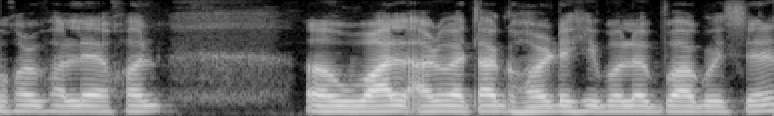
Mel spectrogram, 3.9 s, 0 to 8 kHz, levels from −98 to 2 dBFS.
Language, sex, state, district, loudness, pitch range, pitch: Assamese, male, Assam, Kamrup Metropolitan, -18 LUFS, 135-140 Hz, 135 Hz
